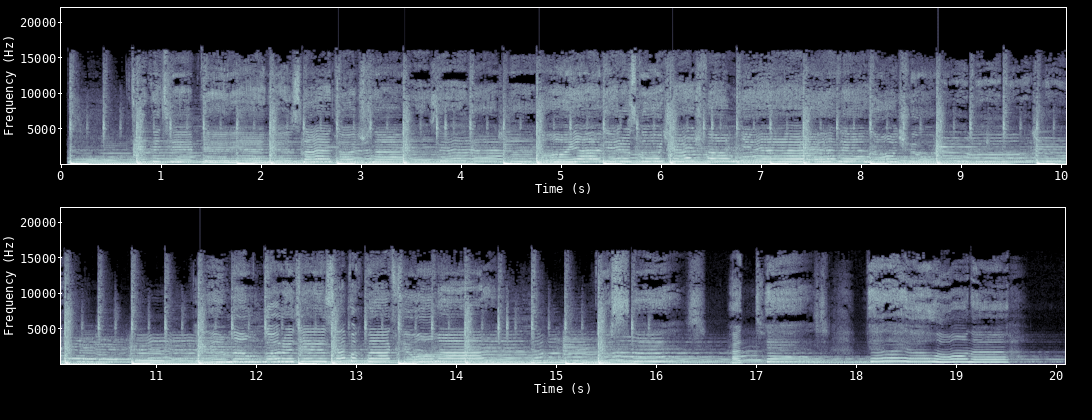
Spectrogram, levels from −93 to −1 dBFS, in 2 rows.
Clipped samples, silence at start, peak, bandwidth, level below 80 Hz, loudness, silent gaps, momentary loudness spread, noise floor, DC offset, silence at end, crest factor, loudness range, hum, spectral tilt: under 0.1%; 0.05 s; 0 dBFS; 16.5 kHz; -14 dBFS; -13 LUFS; none; 9 LU; -36 dBFS; under 0.1%; 0.05 s; 12 dB; 6 LU; none; -5 dB/octave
